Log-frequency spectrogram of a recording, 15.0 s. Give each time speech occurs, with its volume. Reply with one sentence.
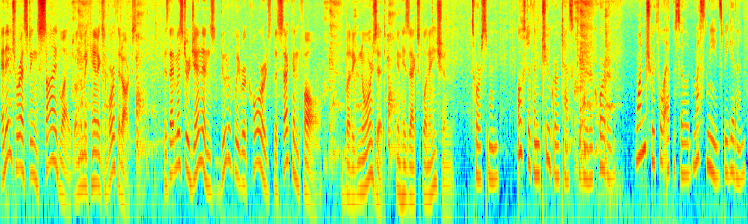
The speech can be heard from 0.0 to 14.9 s, at a steady volume.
